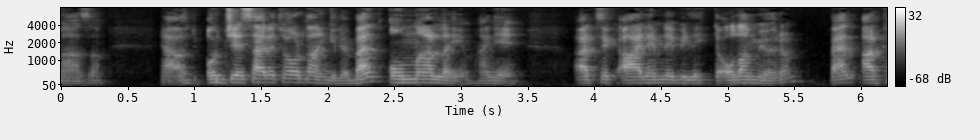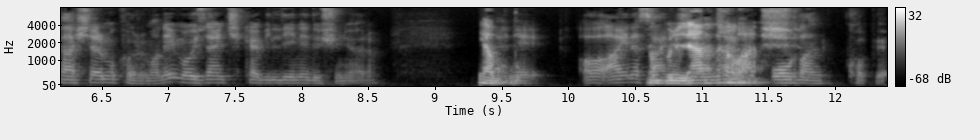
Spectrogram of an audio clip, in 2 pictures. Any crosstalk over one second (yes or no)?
yes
